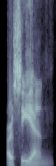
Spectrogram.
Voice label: "RCN", American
